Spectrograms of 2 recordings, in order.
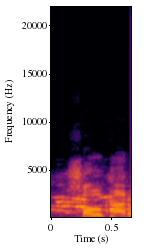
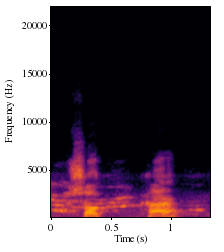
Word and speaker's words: সংখ্যা: কেননা সংখ্যার মধ্যে ক হচ্ছে অল্পপ্রাণ ধ্বনি এবং খ হচ্ছে মহাপ্রাণ ধ্বনি। অল্পপ্রাণ এবং মহাপ্রাণ ধ্বনির উচ্চারণের ক্ষেত্রে এই দুইটা শব্দ একসাথে উচ্চারিত করতে হলে উচ্চারণ হয় সংখ্যা বা সংখ্যা।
